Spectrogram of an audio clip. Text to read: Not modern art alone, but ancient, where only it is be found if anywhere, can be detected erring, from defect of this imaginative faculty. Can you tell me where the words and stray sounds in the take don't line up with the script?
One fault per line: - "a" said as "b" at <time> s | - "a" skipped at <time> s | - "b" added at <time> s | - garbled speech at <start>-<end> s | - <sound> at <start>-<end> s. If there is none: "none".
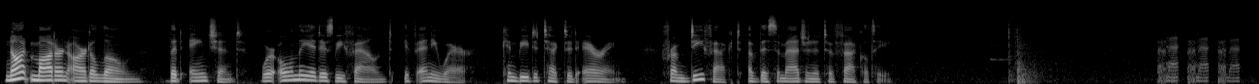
- squeak at 9.9-10.6 s
- laugh at 11.6-12.4 s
